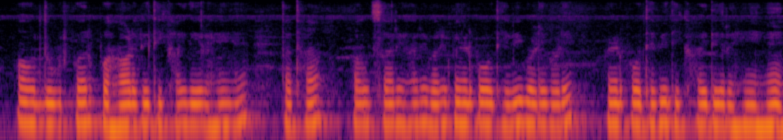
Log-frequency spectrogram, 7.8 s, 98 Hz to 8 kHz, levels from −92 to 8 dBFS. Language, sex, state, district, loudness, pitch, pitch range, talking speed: Hindi, male, Bihar, Lakhisarai, -31 LUFS, 155 Hz, 155-160 Hz, 200 wpm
